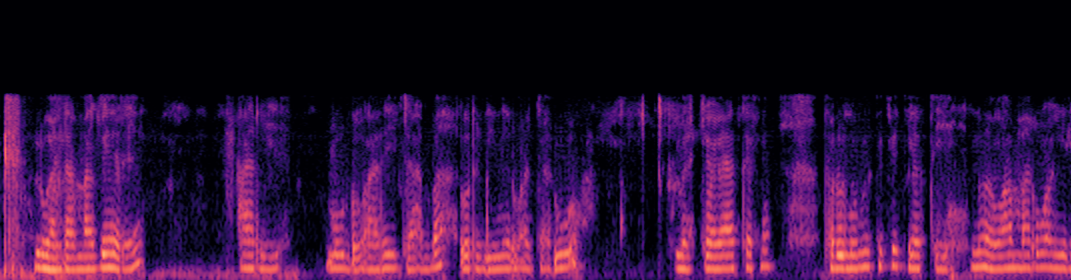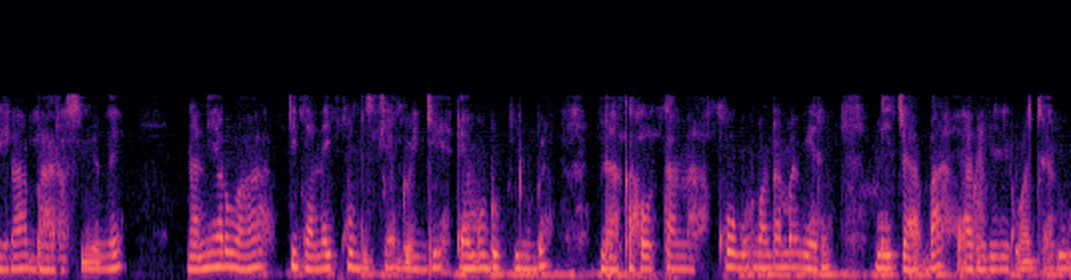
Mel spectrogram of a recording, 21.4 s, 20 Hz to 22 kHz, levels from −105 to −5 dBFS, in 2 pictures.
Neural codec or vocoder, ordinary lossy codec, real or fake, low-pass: codec, 24 kHz, 3 kbps, HILCodec; none; fake; 5.4 kHz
